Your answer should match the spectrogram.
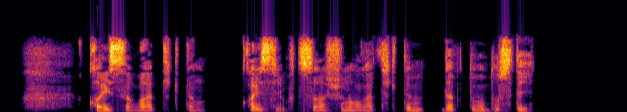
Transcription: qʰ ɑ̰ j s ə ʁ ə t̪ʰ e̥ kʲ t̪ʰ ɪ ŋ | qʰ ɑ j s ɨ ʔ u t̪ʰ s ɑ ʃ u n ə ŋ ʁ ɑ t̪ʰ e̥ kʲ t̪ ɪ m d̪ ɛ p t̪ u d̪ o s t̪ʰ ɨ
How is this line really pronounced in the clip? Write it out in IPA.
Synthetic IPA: qʰ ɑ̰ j s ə ʁ ɑ t̪ʰ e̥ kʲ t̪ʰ ɪ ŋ | qʰ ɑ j s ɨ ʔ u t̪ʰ s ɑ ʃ u n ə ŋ ʁ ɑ t̪ʰ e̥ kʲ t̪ ɪ m d̪ ɛ p t̪ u d̪ o s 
